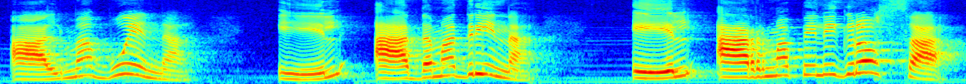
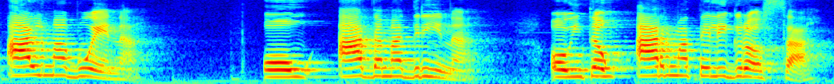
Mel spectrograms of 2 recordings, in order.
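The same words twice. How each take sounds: First: "el alma buena", "el hada madrina", "el arma peligrosa" spelled out slowly, each el clearly apart; slow careful model. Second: Said in the usual way. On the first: Shown as a demonstration. Teacher modelling the correct article slowly for students. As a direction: lay out the correct form slowly for the class. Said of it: "Eu vou colocar o el". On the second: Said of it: "eu não vou botar o lá na frente".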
